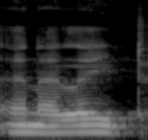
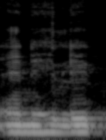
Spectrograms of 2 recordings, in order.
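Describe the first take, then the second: First: No h sound is heard mid-word. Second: An h sound is heard mid-word. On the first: The speaker calls it right. "অ্যানাইলেট হবে" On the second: The speaker calls it wrong. "অ্যানিহিলেট না"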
